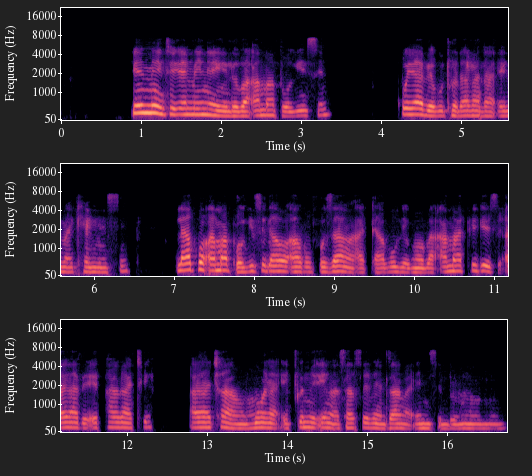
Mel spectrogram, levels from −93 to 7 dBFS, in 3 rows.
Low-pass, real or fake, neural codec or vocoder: 7.2 kHz; fake; codec, 24 kHz, 3 kbps, HILCodec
